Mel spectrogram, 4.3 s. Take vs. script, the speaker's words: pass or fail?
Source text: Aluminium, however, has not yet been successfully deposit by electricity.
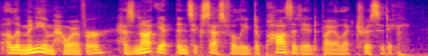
fail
